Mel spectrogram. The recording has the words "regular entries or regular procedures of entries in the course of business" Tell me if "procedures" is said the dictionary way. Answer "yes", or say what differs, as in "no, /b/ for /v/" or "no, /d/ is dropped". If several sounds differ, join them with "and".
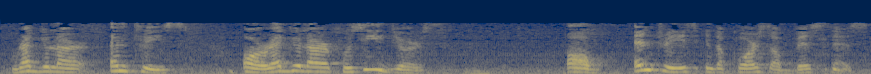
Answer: no, /s/ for /z/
